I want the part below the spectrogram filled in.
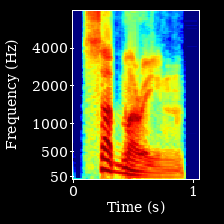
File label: "submarine", British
